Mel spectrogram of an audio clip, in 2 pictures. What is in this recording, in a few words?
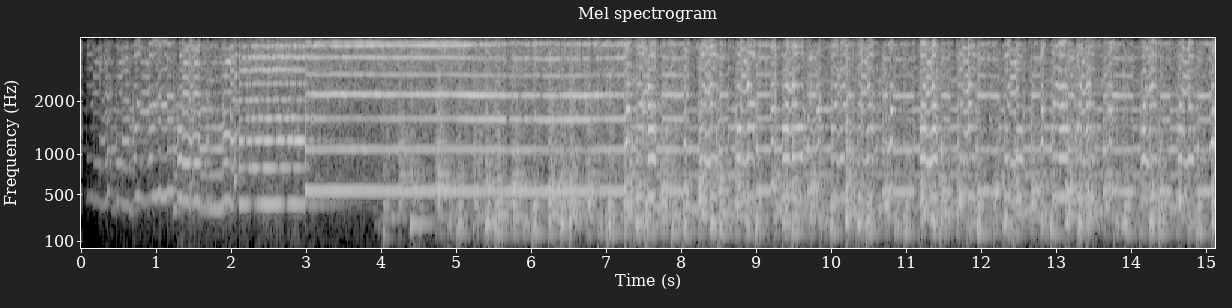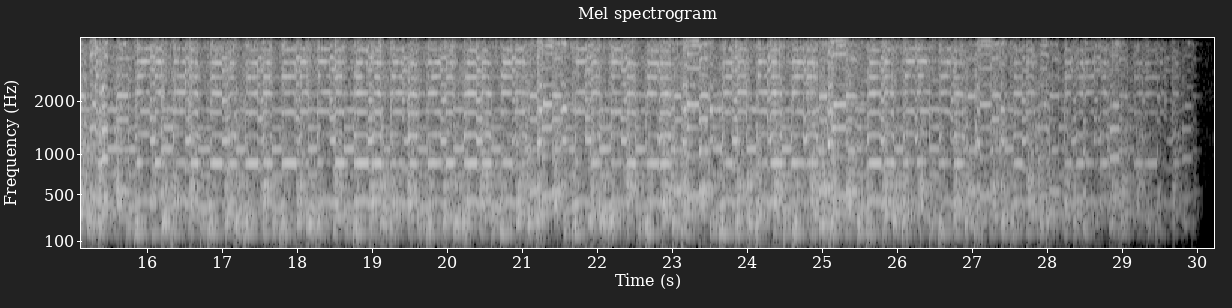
bandari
